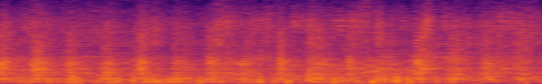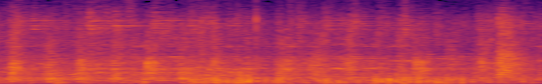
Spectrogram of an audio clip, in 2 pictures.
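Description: Narrow-gauge passenger train rolling along, heard from aboard: a quick run of wheel clicks and clatter over the rails above a steady rumble.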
